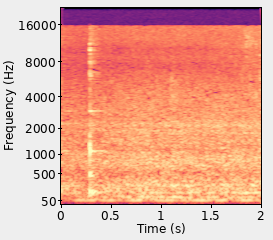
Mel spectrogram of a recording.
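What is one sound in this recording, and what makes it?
Milk pours into a glass jug.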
